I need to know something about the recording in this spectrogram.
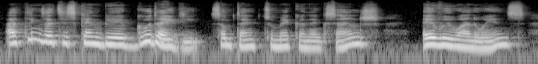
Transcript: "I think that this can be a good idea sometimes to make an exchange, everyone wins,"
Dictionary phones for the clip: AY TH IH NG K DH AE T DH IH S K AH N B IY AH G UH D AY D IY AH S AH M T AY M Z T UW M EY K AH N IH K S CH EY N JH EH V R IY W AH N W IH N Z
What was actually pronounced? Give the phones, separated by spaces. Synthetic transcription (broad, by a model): AY TH IH NG K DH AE T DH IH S K AH N B IY AH G UH D AY D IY S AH M T AY M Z T UW M EY K AH N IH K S EY N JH EH V R IY W AH N W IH N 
